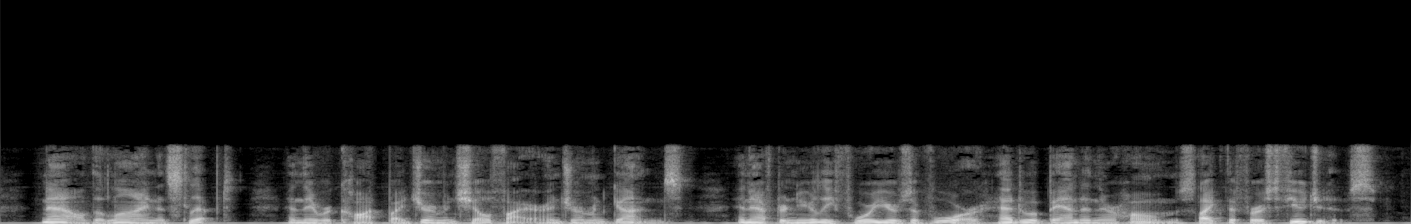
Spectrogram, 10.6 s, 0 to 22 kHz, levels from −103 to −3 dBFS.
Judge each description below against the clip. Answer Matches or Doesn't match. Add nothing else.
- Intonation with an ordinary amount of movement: Matches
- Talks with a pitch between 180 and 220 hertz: Doesn't match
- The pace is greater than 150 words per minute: Matches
